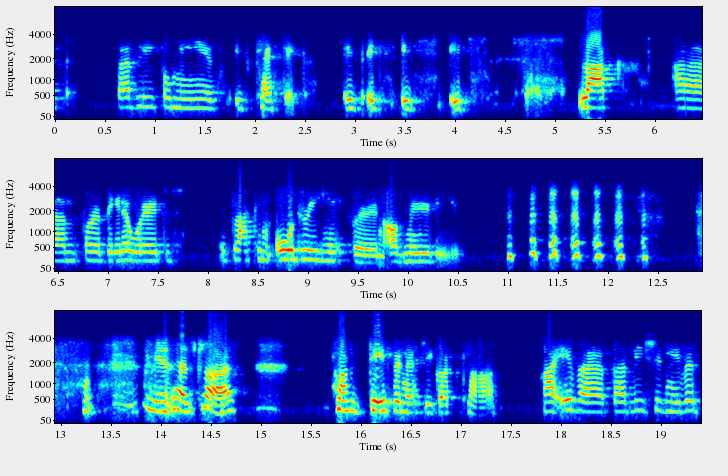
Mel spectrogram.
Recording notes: She caught up with her on the telephone.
